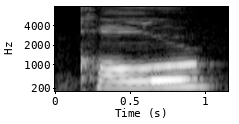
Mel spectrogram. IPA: koʊld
